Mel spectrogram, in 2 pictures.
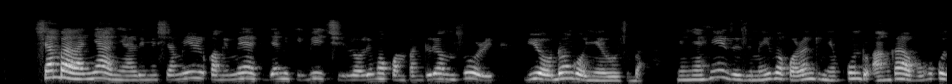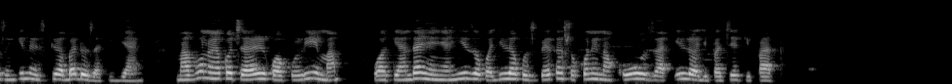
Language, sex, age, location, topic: Swahili, female, 25-35, Dar es Salaam, agriculture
